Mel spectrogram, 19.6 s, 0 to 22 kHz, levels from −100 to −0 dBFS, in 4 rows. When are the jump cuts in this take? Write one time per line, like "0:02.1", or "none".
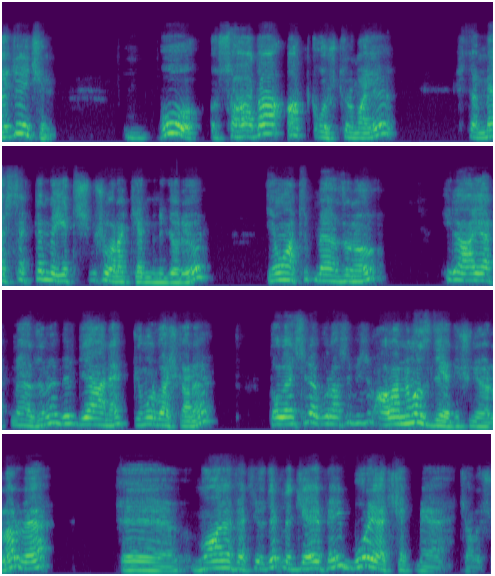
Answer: none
